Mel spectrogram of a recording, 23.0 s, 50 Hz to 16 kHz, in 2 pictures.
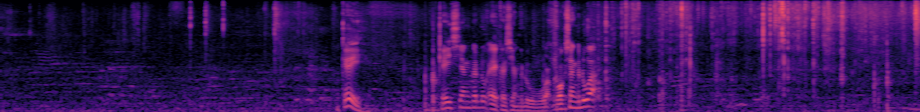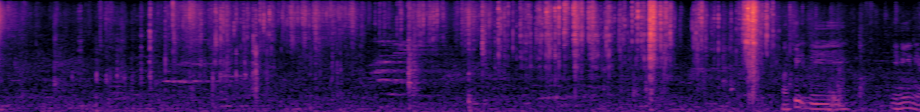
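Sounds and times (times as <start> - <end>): plastic and foil crinkling and tearing: 7.1 - 11.7, 12.7 - 21.5.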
